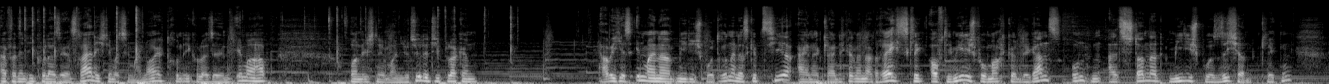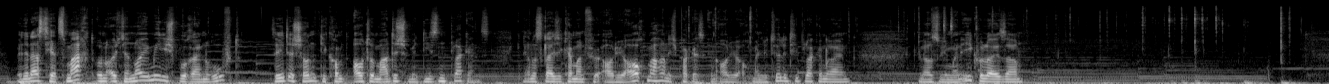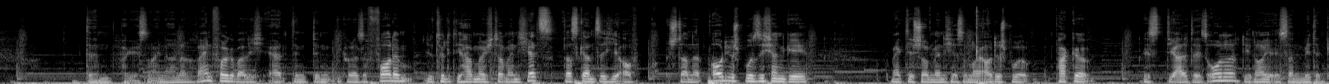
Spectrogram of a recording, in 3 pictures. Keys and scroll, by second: 0.0-1.4 typing, 4.7 t, 5.3 Return, 15.2 shift+super+t, 20.3 super+f, 20.9 Return, 22.4-24.1 typing, 24.5 Return, 24.9 Down, 26.3 Return.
